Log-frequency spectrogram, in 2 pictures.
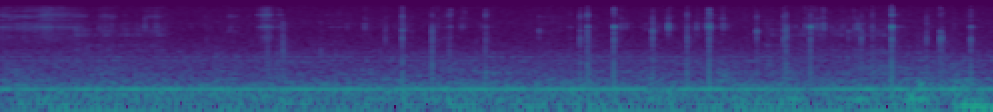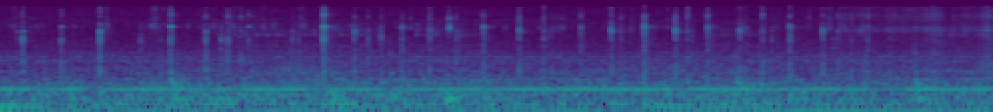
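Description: Long painted nails scratch and tap a small orange, carrot-shaped hollow plastic toy container with a seam and a green top, held in both hands. Quick, dry clicks and bright scratchy ticks patter throughout at a soft level over a steady low hum.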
